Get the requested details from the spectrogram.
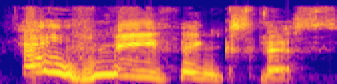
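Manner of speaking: overdone put-on Irish accent, high, slow, lilting, sing-song. Showing how an English man attempted it, in a put-on Irish accent. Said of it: "That's more Irish than he was".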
